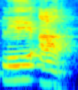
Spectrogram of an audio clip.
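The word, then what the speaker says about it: pliers: প্লেয়ার বা combine প্লেয়ার আমরা যে প্লাস উচ্চারণ করি প্লাস উচ্চারণটাই ভুল এটার উচ্চারণ হবে কি প্লে আর প্লে আর কম্বিনেশন প্লেয়ার এটার নাম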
